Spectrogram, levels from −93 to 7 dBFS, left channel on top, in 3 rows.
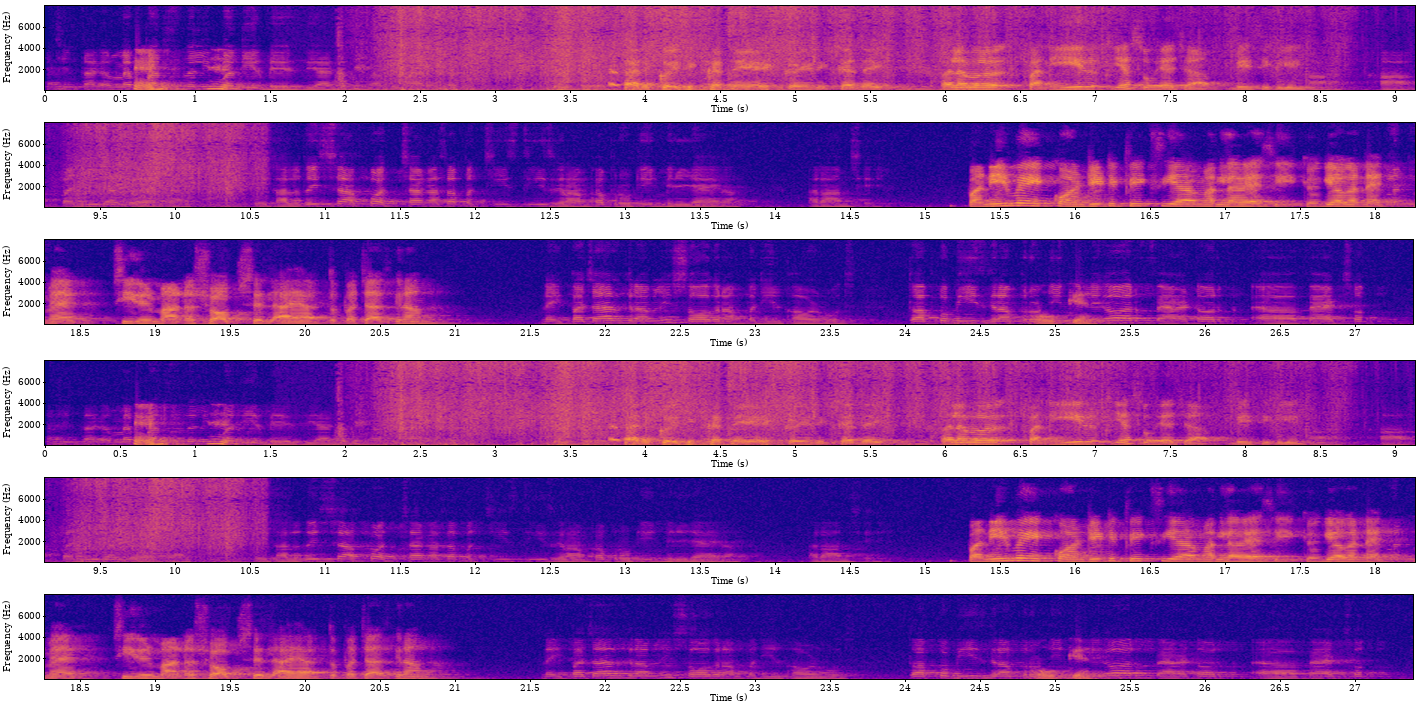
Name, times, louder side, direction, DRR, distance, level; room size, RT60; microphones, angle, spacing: voice 1, 0.0-4.9 6.3-6.6 8.4-10.1 10.5-13.8 14.2-14.7 15.7-15.8 18.1-18.3 21.6-23.6 24.0-27.0, left 2 dB, 70° left, 1 dB, 2.9 m, -39 dB
sound 1, 1.6-10.6, equal, ahead, 0.6 m, -28 dB
voice 2, 3.9-8.4 15.3-18.5 18.7-20.9 24.8-25.2, left 2 dB, 15° left, 1 dB, 0.9 m, -21 dB
28.0 x 17.0 x 3.0 m, 0.74 s
head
